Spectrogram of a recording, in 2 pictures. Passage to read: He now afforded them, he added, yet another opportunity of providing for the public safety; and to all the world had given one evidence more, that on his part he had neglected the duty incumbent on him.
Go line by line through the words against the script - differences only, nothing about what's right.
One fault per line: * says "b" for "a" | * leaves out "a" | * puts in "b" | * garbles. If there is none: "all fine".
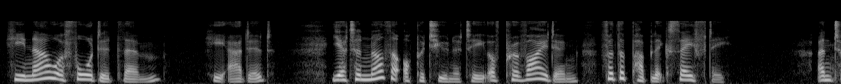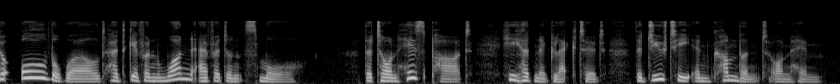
all fine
